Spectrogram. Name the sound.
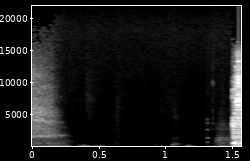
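coughing fit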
